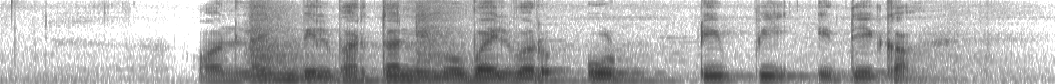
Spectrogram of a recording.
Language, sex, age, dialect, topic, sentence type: Marathi, male, 18-24, Varhadi, banking, question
